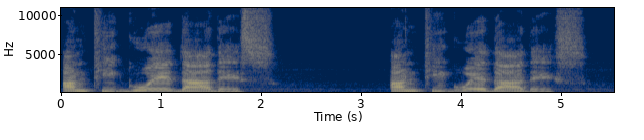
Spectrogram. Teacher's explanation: The one underneath it with the two little dots is gue. The two little dots means you pronounce the U. So it's actually a blend of two vowels.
